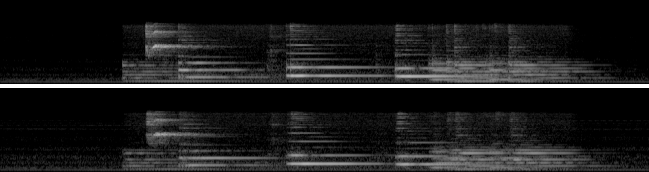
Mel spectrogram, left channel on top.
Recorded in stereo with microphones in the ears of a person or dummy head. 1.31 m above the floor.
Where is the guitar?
55° left (ahead or behind), 0.6 m.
